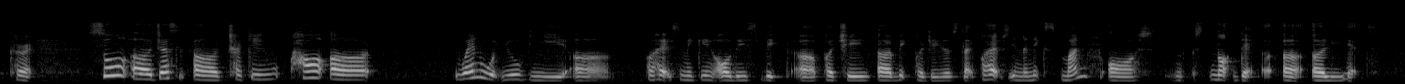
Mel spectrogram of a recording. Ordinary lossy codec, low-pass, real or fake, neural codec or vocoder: none; 7.2 kHz; real; none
